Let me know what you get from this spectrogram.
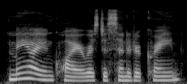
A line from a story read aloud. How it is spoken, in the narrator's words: Bright asked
